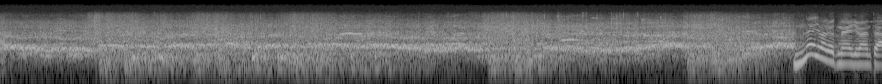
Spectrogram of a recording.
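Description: A large crowd chants and cheers in an echoing hall.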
